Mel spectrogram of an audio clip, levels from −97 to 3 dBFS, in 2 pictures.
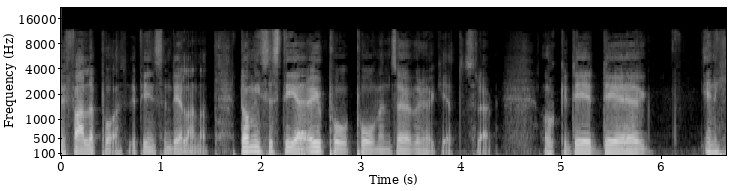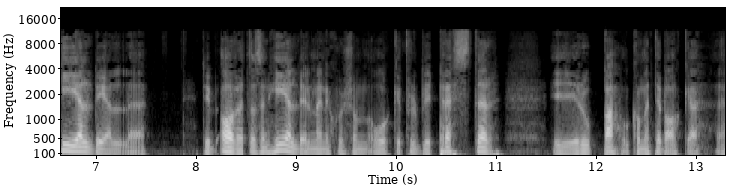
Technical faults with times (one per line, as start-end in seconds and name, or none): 0.00-13.30 low-delay AAC compression
2.39-2.49 AAC frame loss with concealment
5.63-5.66 AAC frame loss with concealment
12.97-13.01 AAC frame loss with concealment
